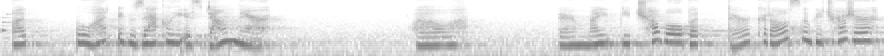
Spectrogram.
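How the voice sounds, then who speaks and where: Hesitant young adventurer, high and echoing. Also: female voice, a little mellow, slight background noise. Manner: hesitant, thinking aloud to herself. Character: wary, curious young female adventurer exploring a cave. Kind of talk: video game voice acting. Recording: long reverb, music underneath. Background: game music.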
